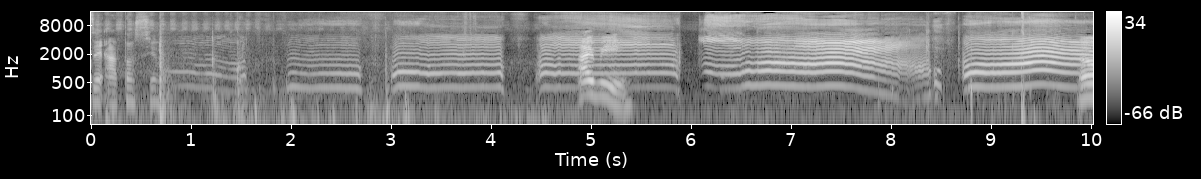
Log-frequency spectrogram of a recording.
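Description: A baby cries loudly and wails nearby.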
